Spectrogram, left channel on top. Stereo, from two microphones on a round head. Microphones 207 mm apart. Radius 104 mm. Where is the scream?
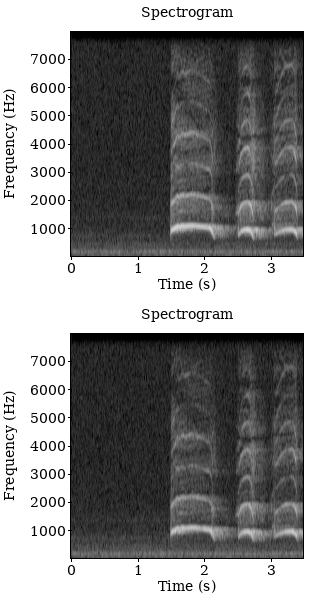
20° left (ahead or behind), 1.3 m; by 3.4 s 10° left (ahead or behind), 2 m.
